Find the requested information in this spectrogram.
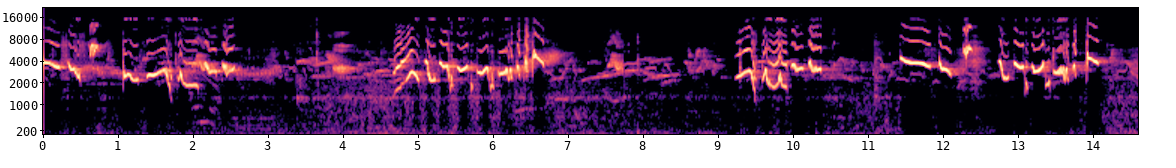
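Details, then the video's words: Caged Oriental magpie-robin singing continuously: bright, varied whistled phrases with fast chirps, trills and slurred notes, in bursts separated by brief pauses, sustained over about fifteen seconds. "terapi cepat mengatasi Kacer rumahan susah bunyi lekas gacor"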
